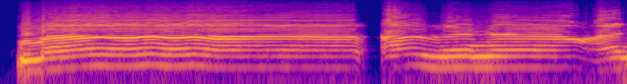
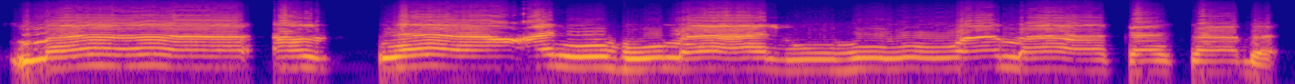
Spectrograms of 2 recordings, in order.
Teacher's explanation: Ghain jangan diqalqalah. Jangan jangan ya. Ghain bukan huruf qalqalah.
